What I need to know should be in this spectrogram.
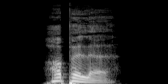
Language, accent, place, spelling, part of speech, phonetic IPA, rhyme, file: German, Germany, Berlin, hoppele, verb, [ˈhɔpələ], -ɔpələ, De-hoppele.ogg
- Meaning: inflection of hoppeln: 1. first-person singular present 2. first-person plural subjunctive I 3. third-person singular subjunctive I 4. singular imperative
